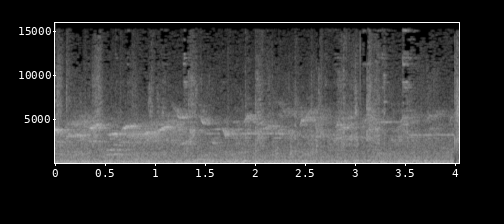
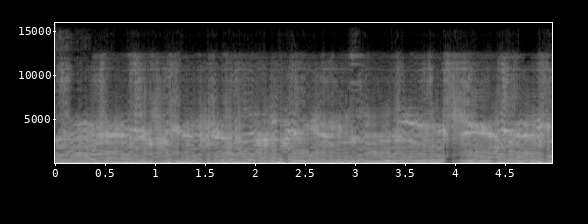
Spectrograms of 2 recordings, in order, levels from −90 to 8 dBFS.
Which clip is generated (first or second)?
second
